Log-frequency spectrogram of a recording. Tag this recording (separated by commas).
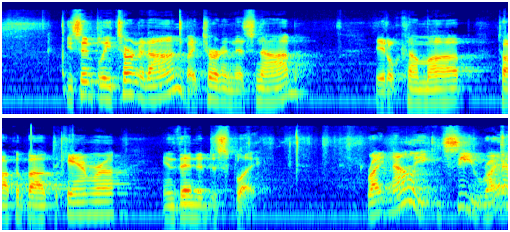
Speech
